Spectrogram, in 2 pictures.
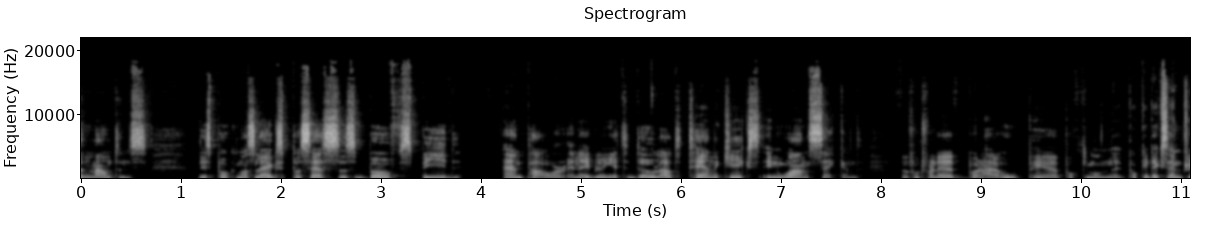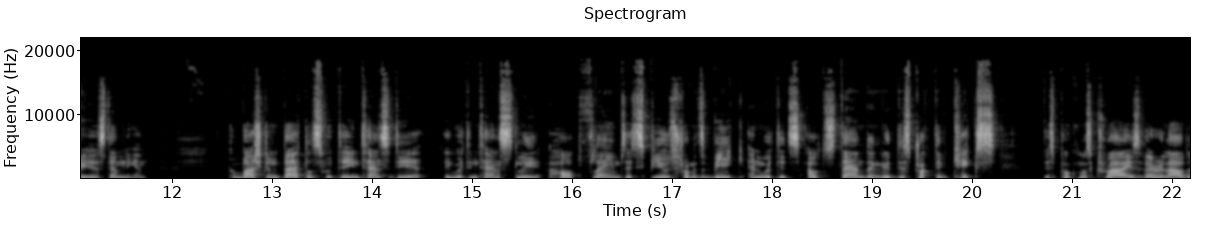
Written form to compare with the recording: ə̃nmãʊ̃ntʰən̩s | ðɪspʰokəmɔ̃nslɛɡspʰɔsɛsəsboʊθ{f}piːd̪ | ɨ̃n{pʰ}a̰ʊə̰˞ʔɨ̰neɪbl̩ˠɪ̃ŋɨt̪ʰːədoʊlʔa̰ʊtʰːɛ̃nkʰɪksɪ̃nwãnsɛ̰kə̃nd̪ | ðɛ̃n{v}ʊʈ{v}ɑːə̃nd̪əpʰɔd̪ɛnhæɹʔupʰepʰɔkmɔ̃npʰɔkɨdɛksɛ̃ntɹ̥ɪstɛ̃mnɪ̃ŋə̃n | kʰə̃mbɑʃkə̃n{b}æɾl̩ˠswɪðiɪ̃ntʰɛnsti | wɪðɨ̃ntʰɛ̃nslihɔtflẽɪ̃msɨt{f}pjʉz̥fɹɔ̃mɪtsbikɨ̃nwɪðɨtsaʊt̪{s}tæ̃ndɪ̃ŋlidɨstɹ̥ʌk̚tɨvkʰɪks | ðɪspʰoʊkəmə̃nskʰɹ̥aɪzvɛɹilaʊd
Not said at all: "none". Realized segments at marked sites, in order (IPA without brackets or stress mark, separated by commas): s, pʰ, f, f, b, s, s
